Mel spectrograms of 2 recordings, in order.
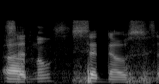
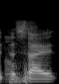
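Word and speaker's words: Psednos: How do you say that, Chris? Sednos? Sednos. Yeah, Sednos. the P would be silent.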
